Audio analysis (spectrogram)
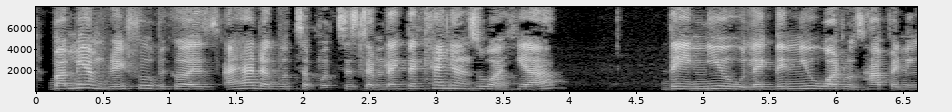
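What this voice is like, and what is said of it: Kenyan accent. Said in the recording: “you have the accent”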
